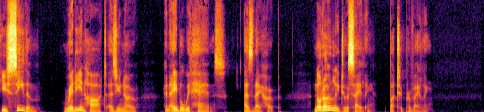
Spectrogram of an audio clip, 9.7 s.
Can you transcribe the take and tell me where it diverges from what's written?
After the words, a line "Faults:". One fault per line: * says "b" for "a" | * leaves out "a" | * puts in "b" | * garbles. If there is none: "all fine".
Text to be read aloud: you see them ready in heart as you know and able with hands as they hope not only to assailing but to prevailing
you see them ready in heart as you know and able with hands as they hope not only to assailing but to prevailing
Faults:
all fine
